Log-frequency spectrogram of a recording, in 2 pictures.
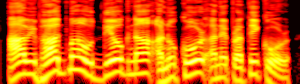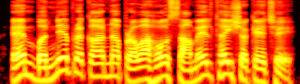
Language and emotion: Gujarati, neutral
